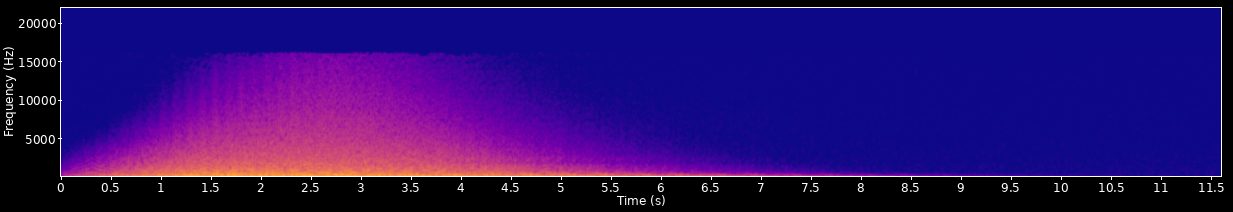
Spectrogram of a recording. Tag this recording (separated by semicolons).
80s; effect; pulse; sci-fi; synth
